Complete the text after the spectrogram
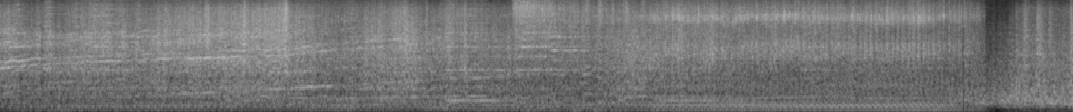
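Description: A helicopter's rotor blades thump loudly overhead.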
